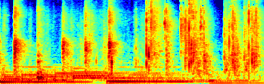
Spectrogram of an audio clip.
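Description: A series of sharp hand claps in an uneven, patterned rhythm, about eight in all, each a crisp bright smack, over a steady low hum with no one speaking.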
